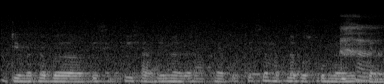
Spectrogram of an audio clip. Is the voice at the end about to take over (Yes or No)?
Yes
